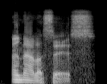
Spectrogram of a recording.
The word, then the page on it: analysis: British English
